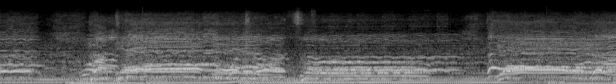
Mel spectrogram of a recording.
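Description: Ghanaian gospel worship song performed live: lead singer and backing choir singing held phrases into microphones, over a band with a steady bass line.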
